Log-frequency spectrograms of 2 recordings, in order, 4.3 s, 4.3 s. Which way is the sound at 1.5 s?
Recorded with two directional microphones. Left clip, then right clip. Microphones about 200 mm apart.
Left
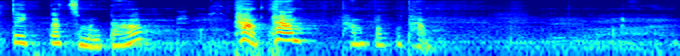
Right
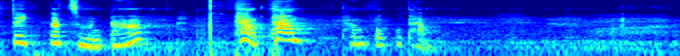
15° left (ahead or behind).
